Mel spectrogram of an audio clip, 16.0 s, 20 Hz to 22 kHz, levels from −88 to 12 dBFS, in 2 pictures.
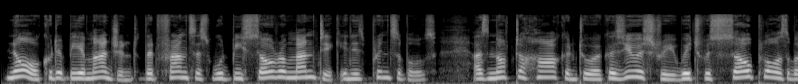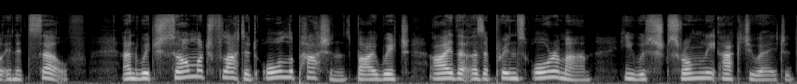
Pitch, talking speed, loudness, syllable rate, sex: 220 Hz, 180 wpm, -19 LUFS, 4.8 syllables/s, female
